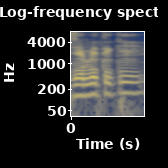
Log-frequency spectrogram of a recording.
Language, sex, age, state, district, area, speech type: Odia, male, 45-60, Odisha, Koraput, urban, spontaneous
